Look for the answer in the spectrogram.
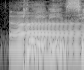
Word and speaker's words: Pleiades: This song is called Pleiades. Am I pronouncing that correctly? – Pleiades. – Pleiades, yeah.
